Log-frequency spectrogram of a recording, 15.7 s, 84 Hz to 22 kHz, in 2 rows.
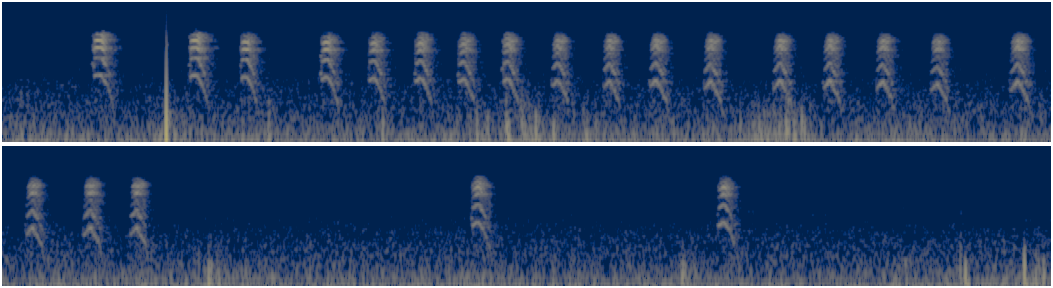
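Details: White-faced flying squirrel, the Taiwan endemic subspecies Petaurista alborufus lena, recorded on the North Dawu Mountain National Trail, Taiwan, on 2 March 2018. It gives a rapid run of about twenty short, sharp, downslurred calls, roughly three per second, then two lone calls after a pause.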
